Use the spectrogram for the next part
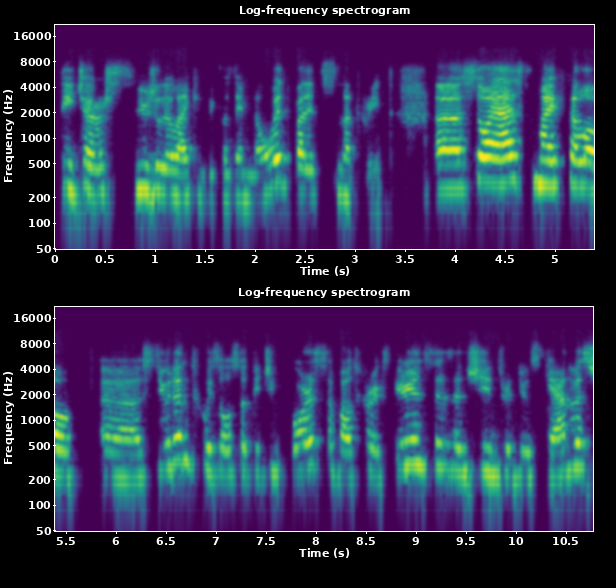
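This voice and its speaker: A young woman from Serbia giving a live online software tutorial, explaining step by step with frequent fillers and restarts. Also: on the high side, highs cut off. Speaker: teacher presenting a software tutorial. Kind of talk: live tutorial with screen share.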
